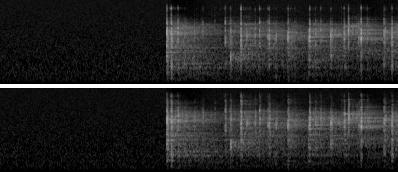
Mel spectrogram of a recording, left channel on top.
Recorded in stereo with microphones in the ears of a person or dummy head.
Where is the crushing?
15° left (ahead or behind), 1.2 m.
